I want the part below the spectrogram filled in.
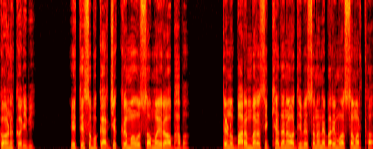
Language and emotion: Odia, sad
